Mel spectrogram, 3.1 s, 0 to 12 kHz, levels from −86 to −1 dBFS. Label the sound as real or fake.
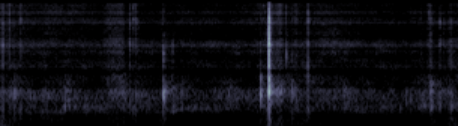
fake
